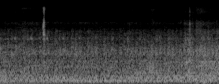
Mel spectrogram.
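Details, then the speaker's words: 2005 Isuzu D-Max diesel that was hard to start with long cranking, knocked, and would not rev past 2000 rpm; after a part replacement it starts normally and revs. Steady, smooth, even idle with no knocks. "อาการเตะอาการเขตไหนครับหายเลยกางเกงจังปั่นเครื่องเดินเรียบนิ่ง"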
